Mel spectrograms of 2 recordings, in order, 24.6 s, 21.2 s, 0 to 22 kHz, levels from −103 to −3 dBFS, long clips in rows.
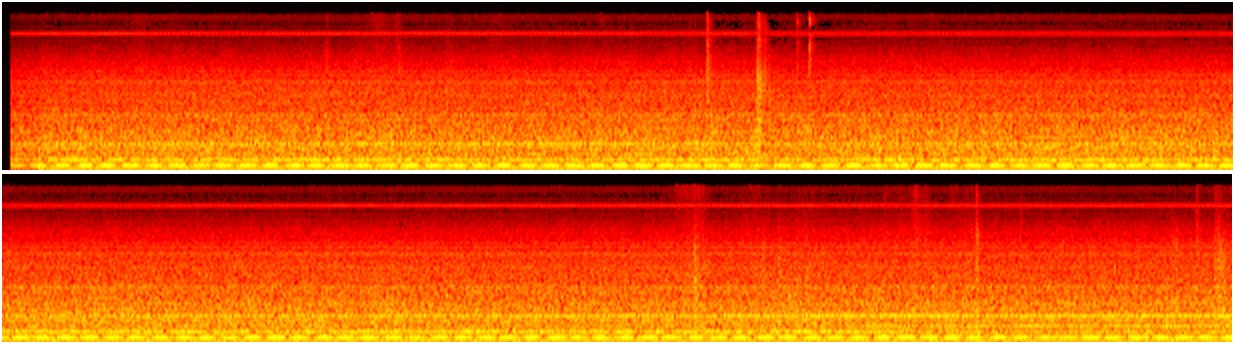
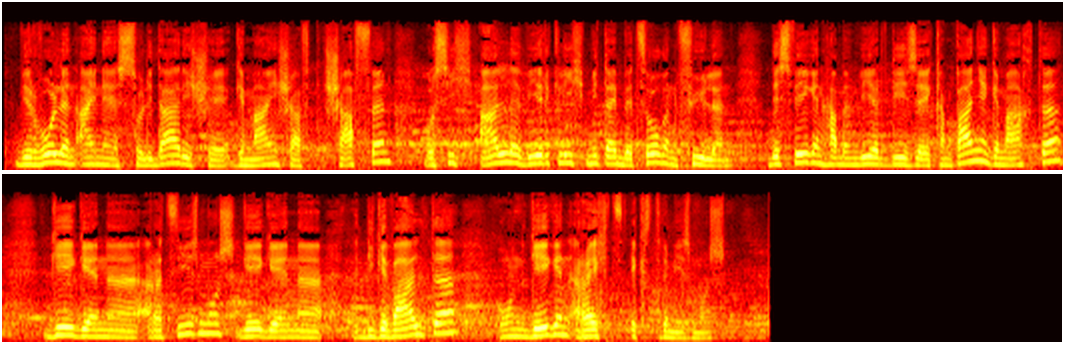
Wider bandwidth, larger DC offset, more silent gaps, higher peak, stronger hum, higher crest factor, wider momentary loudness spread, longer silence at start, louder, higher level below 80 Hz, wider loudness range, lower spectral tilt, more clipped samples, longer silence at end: first, 16 kHz vs 13.5 kHz; neither; neither; second, -12 dBFS vs -6 dBFS; neither; about the same, 18 dB vs 20 dB; second, 1 LU vs 12 LU; about the same, 0.1 s vs 0.15 s; second, -31 LUFS vs -24 LUFS; first, -40 dBFS vs -64 dBFS; second, 0 LU vs 6 LU; about the same, -6.5 dB/octave vs -5.5 dB/octave; neither; second, 0 s vs 2.95 s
